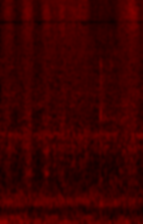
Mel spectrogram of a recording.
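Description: Faint pencil strokes on paper, a soft scratching as a line is drawn, with a small tick about one and a half seconds in.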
